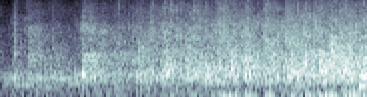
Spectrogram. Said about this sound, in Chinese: 那后面有一位师姐一直在拍手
